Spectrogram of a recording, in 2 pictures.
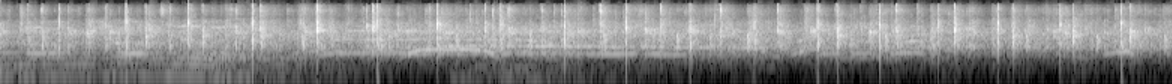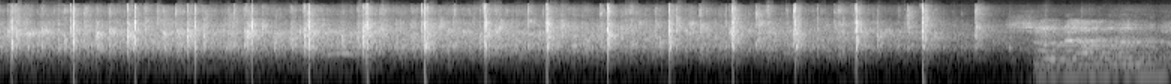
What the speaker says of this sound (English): A nice round of applause for Dr. Don Shondell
